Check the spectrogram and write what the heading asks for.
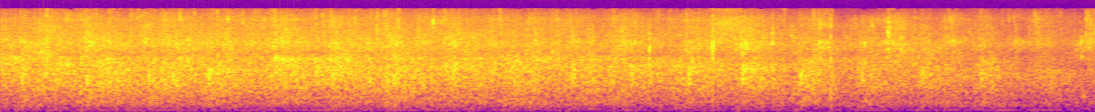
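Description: An audience applauds steadily, a dense wash of many hands clapping at once that holds at an even level throughout with no voices breaking through.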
